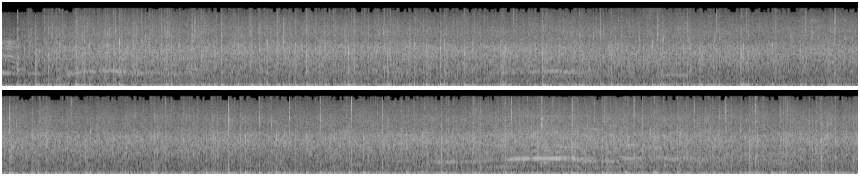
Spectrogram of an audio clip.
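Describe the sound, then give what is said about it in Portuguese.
An audience at a church service applauds with dense, continuous clapping that holds steady at a loud level throughout. Voices can be heard mixed in beneath the applause. “Clap to Jesus. Clap to Jesus. Aplaudam ao Senhor.”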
